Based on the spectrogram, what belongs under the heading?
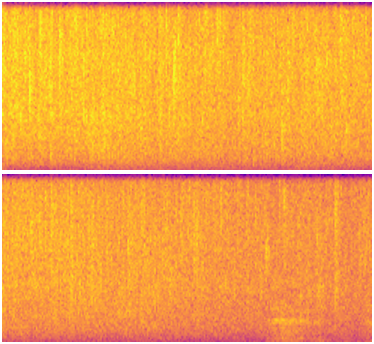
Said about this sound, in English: This is the rain.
